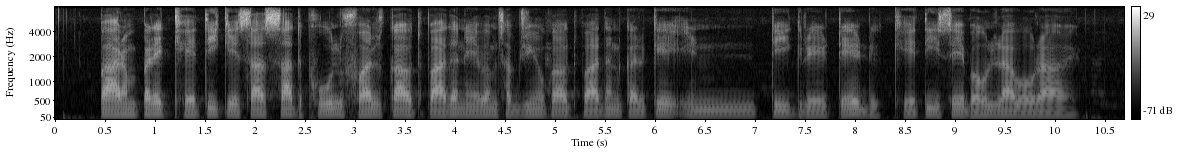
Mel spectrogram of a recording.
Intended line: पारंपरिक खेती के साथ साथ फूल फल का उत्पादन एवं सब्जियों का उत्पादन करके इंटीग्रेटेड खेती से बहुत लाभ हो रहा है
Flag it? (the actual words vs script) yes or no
no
